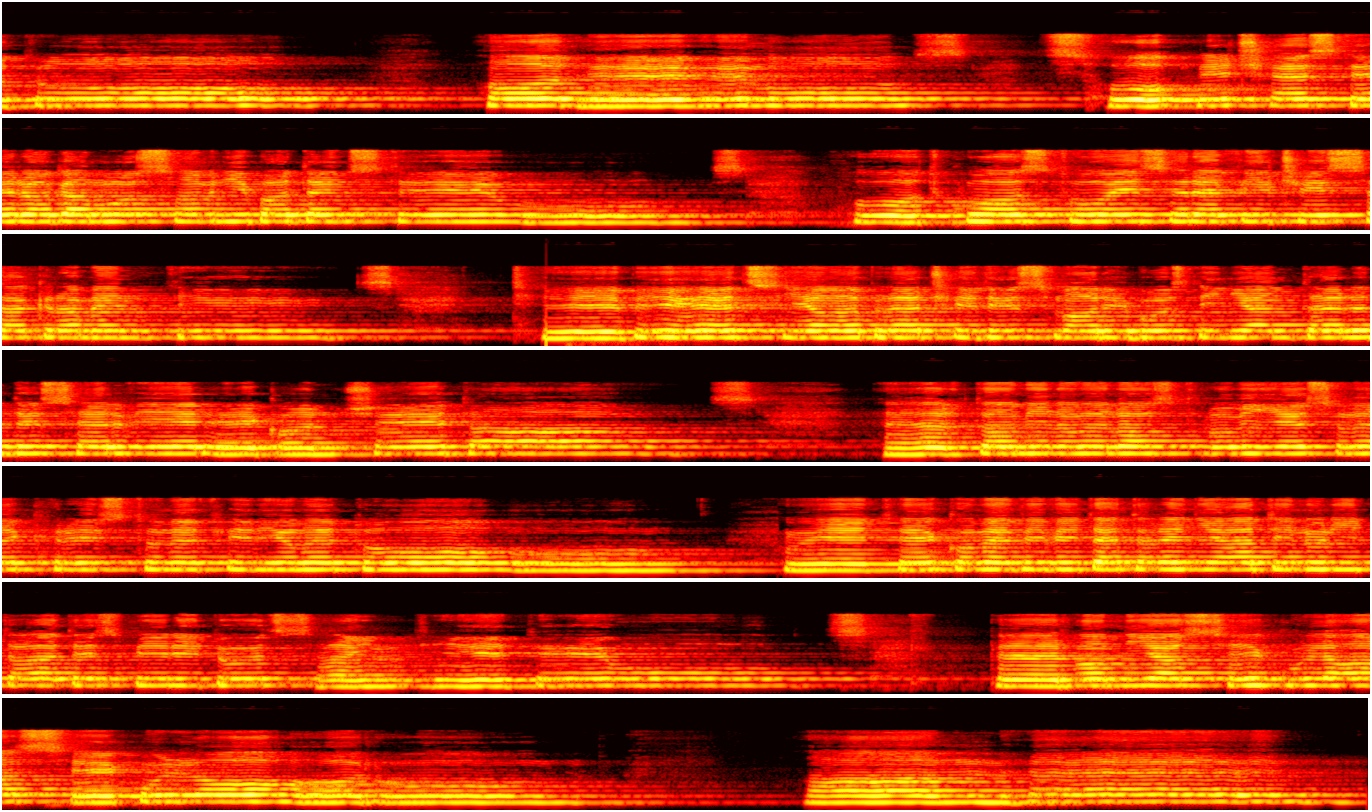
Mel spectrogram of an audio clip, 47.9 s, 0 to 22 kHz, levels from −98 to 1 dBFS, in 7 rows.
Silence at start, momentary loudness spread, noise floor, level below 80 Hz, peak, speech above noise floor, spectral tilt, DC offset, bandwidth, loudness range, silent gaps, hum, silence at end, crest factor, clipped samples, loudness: 0 s; 13 LU; -62 dBFS; -74 dBFS; -2 dBFS; 41 dB; -4 dB/octave; under 0.1%; 8 kHz; 6 LU; none; none; 0 s; 20 dB; under 0.1%; -21 LUFS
